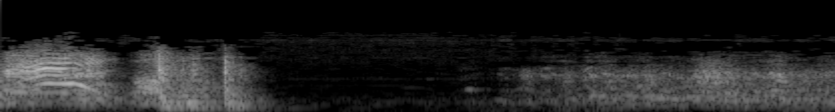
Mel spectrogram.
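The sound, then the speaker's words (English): A crate lid is slammed shut with a loud, heavy bang amid raised voices, followed by a brief silence and then a steady rustling, shuffling noise. “Mary, you slammed it so hard you might have hurt him.”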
